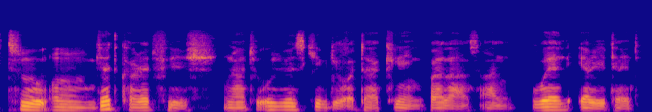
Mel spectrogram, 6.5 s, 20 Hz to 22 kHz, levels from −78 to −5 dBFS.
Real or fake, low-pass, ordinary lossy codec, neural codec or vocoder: fake; 7.2 kHz; none; codec, 16 kHz in and 24 kHz out, 2.2 kbps, FireRedTTS-2 codec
